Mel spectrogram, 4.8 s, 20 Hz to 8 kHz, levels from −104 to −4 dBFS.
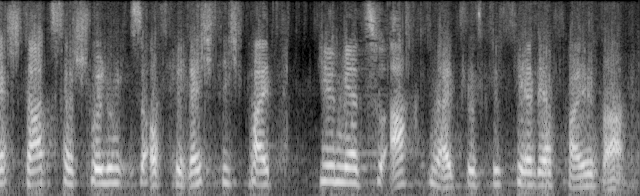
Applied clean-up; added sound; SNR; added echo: neural separator model SepFormer DNS4.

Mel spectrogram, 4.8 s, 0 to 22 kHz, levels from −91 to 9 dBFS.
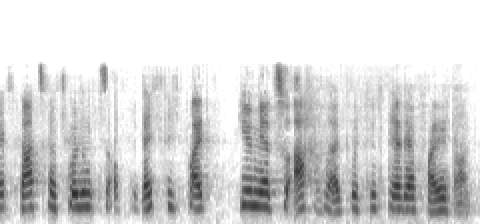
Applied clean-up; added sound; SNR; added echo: neural mask model DeepFilterNet 3.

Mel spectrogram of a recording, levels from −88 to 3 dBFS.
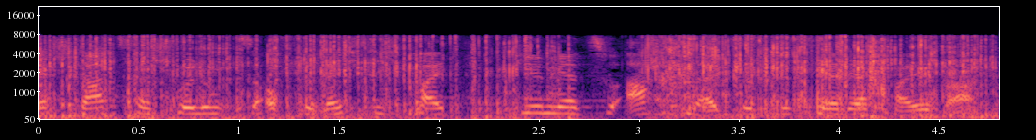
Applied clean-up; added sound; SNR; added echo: none; Tearing; 0 dB; none.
